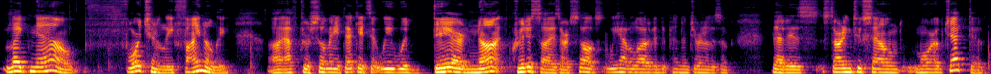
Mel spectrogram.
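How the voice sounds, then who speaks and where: A middle-aged man talking through a casual video commentary, halting and restarting often. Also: medium pitch, creaky. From grew up between the United States and Argentina. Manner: halting, many restarts and fillers. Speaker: channel host giving commentary.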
